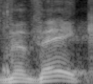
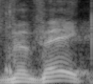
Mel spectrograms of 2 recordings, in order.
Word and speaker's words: Vivek: open up I say my name's Vivek it rhymes with cake it ain't about me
